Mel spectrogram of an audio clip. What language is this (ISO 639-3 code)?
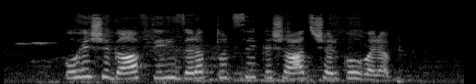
urd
